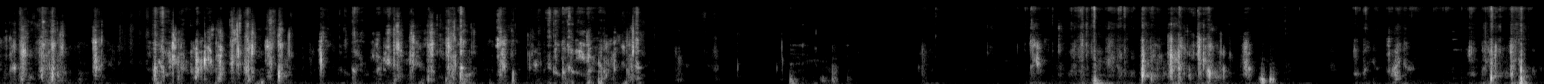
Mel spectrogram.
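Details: A dog eating chicken and vegetables in an ASMR mukbang. Bursts of wet crunching and chewing last a few seconds each, with a quiet gap near the middle before the chewing resumes. The sound is close and indoors.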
